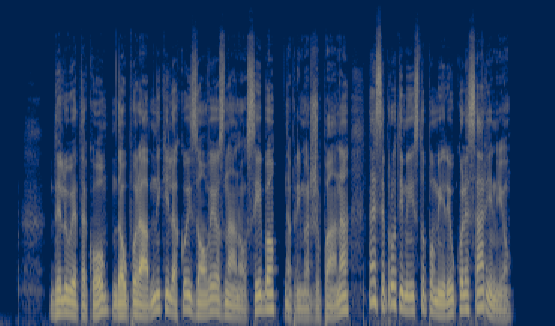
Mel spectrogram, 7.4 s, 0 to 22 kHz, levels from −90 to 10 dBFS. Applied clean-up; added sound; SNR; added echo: neural mask model Resemble Enhance denoiser.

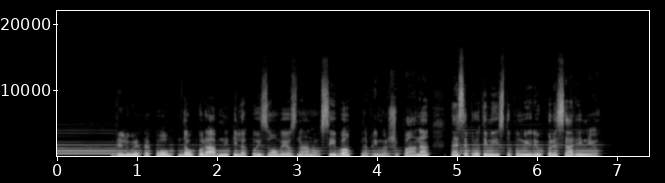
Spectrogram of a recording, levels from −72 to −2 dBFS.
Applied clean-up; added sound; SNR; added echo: neural mask model RNNoise.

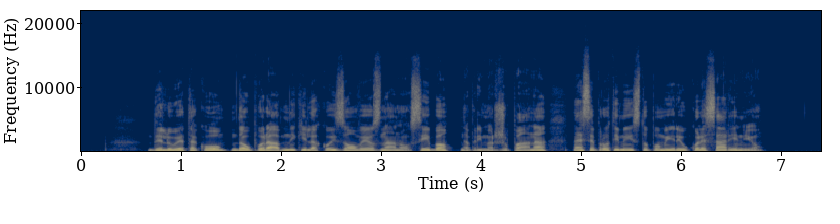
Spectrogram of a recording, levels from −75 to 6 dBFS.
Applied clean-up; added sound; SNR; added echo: none; none; none; none.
